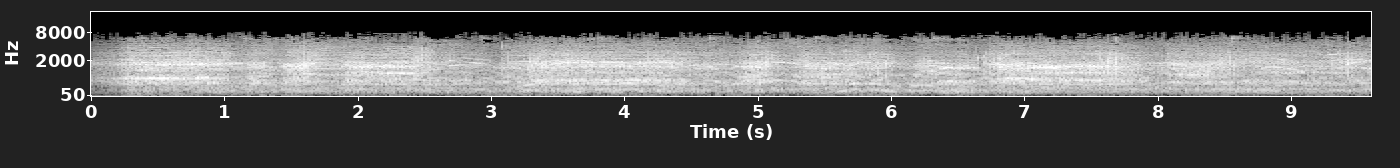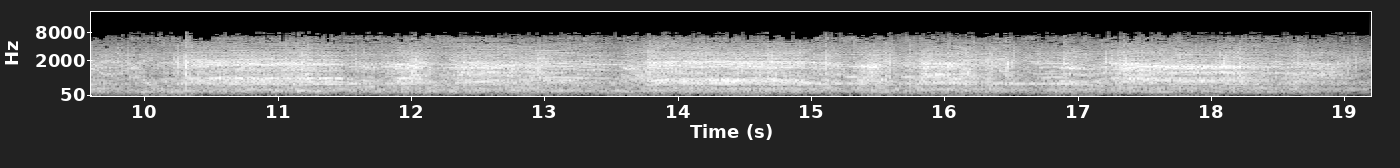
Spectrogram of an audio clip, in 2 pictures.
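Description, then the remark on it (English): A large outdoor festival crowd in hard rain and mud roars and shouts continuously, a dense wash of many voices cheering together that swells and dips slightly but never stops for the whole stretch. “Instead of despairing at the discomfort of rain and mud, the crowd rejoiced in its power to resist the weather.”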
